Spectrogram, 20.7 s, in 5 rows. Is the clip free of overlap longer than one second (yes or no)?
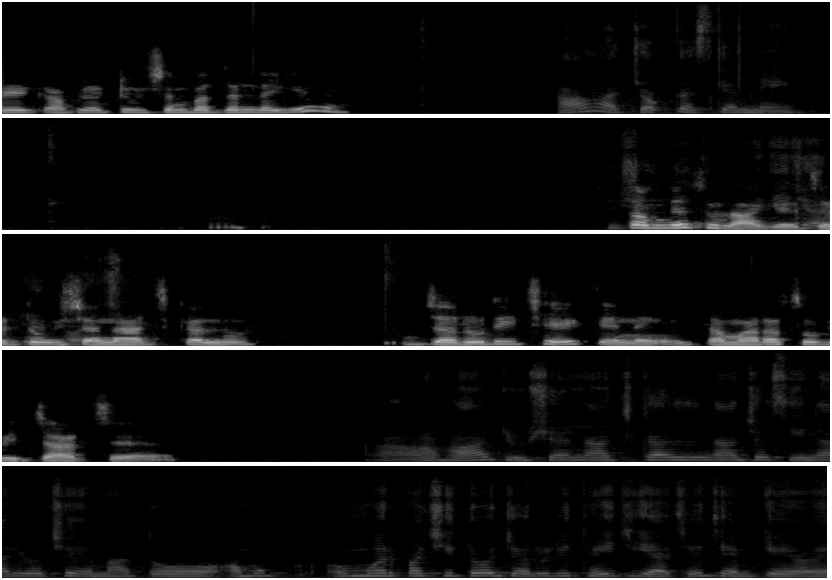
no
